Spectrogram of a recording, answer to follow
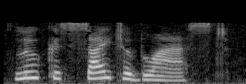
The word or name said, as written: leukocytoblast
